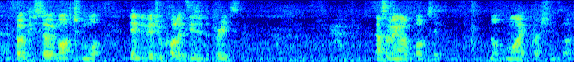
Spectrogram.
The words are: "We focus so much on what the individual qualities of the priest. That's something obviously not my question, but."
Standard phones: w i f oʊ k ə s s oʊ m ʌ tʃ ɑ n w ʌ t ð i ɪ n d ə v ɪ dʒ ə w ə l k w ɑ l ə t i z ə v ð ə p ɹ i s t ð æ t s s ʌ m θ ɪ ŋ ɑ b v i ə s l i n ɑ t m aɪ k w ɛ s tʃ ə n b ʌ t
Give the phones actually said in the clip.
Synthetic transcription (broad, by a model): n f oʊ k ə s s oʊ m ʌ tʃ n w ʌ t ð i ɪ n d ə v ɪ dʒ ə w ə l k w ɑ l ə t i z ə v ð ə p ɹ i s t ð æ t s s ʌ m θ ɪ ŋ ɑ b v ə s l i n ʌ t m aɪ k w ɛ s tʃ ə n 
